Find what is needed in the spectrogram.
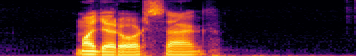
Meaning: Hungary (a country in Central Europe; official name: Magyar Köztársaság)
- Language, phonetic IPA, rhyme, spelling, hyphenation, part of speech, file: Hungarian, [ˈmɒɟɒrorsaːɡ], -aːɡ, Magyarország, Ma‧gyar‧or‧szág, proper noun, Hu-Magyarország.ogg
